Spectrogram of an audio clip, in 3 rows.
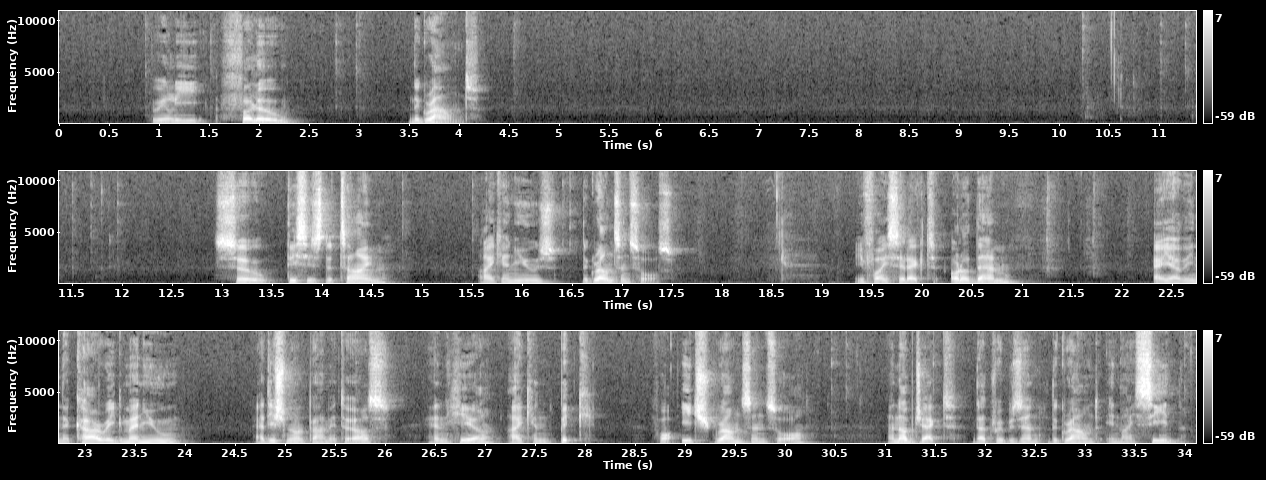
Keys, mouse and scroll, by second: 1.1-1.5 scroll up 5, 1.5 shift+middle click, 2.8 shift+middle click, 4.6 click, 10.6-11.1 scroll down 5, 11.1 middle click, 11.5 shift+middle click, 12.0 middle click, 14.1-14.4 scroll up 4, 14.8 middle click, 16.5 right click, 18.9 a, 19.1 a, 19.8 shift+middle click, 21.2-22.2 scroll down 18, 25.7 shift+middle click, 30.1-30.5 scroll down 3, 30.5 shift+middle click, 31.5 middle click, 33.4 shift+middle click.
